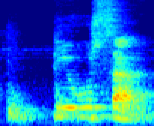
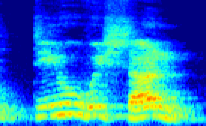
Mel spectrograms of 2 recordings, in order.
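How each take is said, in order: First: ट्यूशन said as tyu-shun, the common wrong way; wrong pronunciation. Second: ट्यूशन drawn out very slowly as tyoo-i-shun; correct pronunciation. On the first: Teacher showing students the wrong way to say it. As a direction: say ट्यूशन as tyu-shun with a short first part. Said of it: "ट्यूशन सही शब्द नहीं है". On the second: Teacher slowly showing students the right way to say it. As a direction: stretch ट्यूशन into slow, clear syllables, tyoo-i-shun. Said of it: "इसका सही होता है". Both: Shown as a demonstration.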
